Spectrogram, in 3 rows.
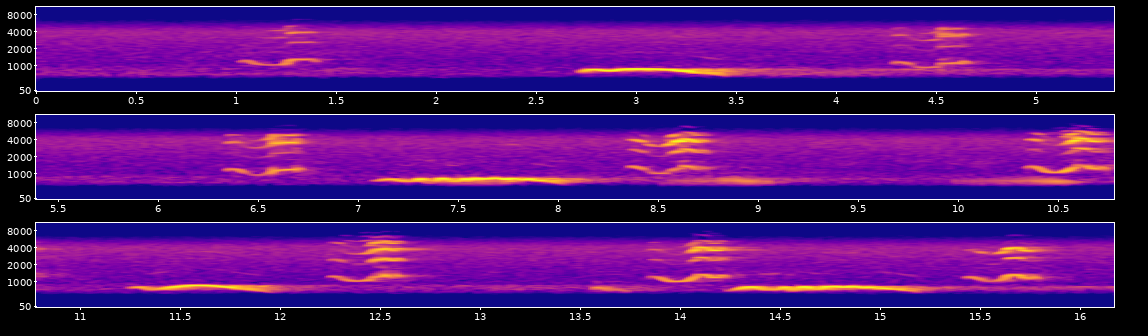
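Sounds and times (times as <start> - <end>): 
adult male tawny owl Strix aluco hooting territorial advertising call: 1.0 - 1.5, 2.7 - 4.8, 6.3 - 9.2, 10.0 - 12.8, 13.6 - 16.1.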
